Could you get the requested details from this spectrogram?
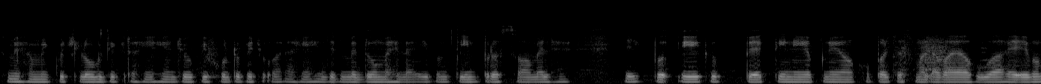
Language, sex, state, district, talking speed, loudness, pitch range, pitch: Hindi, male, Bihar, Purnia, 190 wpm, -41 LUFS, 115-120 Hz, 115 Hz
